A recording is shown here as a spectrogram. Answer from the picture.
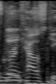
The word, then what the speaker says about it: Gronkowski: Rob Gronkowski.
